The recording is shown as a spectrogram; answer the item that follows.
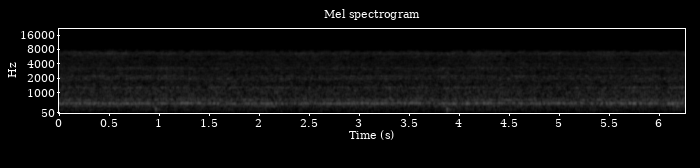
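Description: Steady room noise in a small room: an even hiss with a constant mid-pitched hum, and two faint soft clicks, one about a second in and one near four seconds.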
